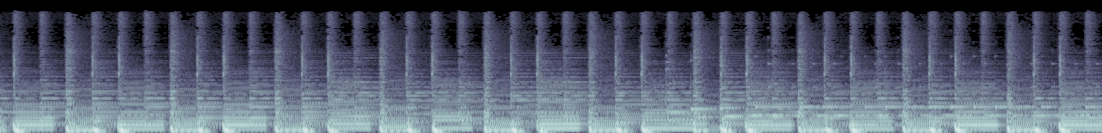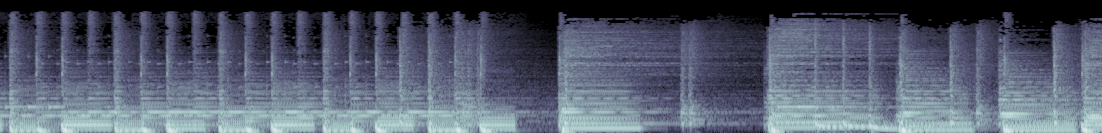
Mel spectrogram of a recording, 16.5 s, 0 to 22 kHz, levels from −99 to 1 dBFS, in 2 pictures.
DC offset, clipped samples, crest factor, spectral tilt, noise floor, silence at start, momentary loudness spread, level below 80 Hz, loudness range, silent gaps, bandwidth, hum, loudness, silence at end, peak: under 0.1%; under 0.1%; 18 dB; -6.5 dB/octave; -43 dBFS; 0 s; 3 LU; -24 dBFS; 2 LU; none; 16 kHz; none; -21 LUFS; 0 s; 0 dBFS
